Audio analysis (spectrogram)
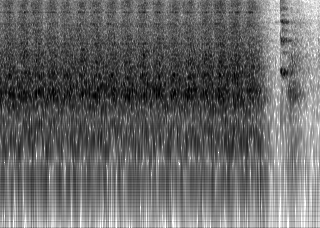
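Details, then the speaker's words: Farmall Super A tractor, after ground work and replacing wires to restore spark: steady fast starter cranking about three seconds with no catch, then stops. "well we did get a fire one poof of smoke out of the top so we're going to let this thing cool down a little bit and then we'll give it another try"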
